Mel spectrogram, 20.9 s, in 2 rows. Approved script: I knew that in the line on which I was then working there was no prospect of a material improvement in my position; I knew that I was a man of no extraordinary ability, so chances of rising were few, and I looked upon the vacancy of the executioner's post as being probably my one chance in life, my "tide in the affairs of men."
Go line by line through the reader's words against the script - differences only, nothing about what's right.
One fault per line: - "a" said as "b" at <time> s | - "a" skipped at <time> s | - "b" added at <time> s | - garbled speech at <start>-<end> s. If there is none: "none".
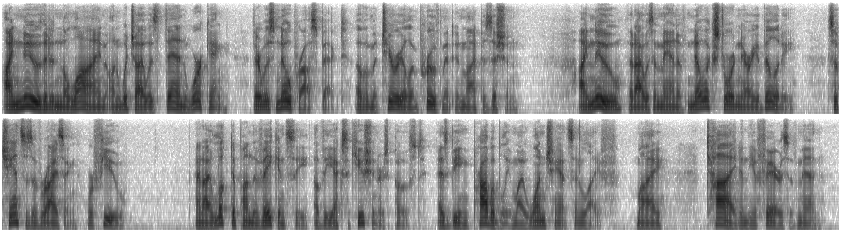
none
